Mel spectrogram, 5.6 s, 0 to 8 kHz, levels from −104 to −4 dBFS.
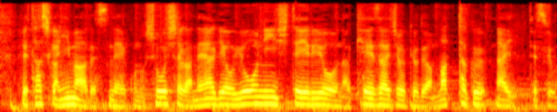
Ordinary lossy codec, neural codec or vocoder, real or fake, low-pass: AAC, 32 kbps; none; real; 7.2 kHz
